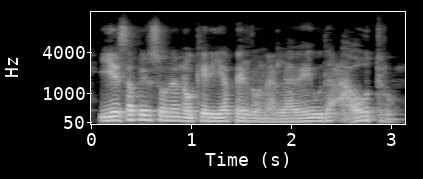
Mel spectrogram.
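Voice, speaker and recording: A man's voice: mid-range voice, fairly quick, dark tone. A man preaching a sermon in an earnest, repetitive way, often asking the congregation questions.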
